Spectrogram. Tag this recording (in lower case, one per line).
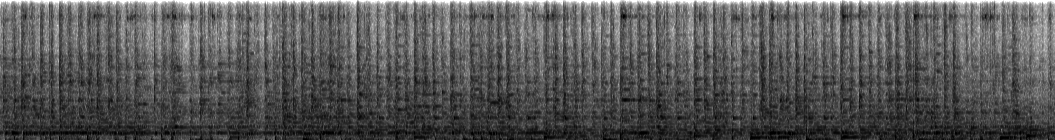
rhythm and blues
music
blues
